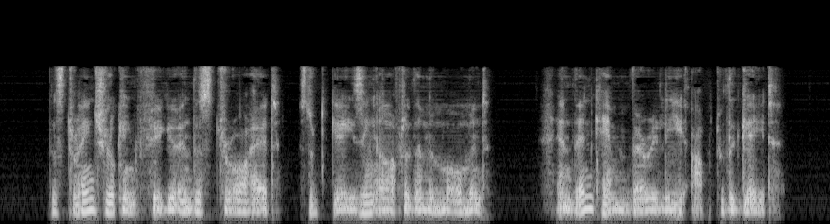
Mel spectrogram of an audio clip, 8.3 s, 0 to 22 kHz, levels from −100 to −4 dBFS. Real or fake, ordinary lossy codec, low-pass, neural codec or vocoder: fake; MP3, 64 kbps; 7.2 kHz; vocoder, 22.05 kHz, 80 mel bands, HiFi-GAN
